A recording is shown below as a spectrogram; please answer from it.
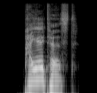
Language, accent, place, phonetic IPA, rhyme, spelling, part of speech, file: German, Germany, Berlin, [ˈpaɪ̯ltəst], -aɪ̯ltəst, peiltest, verb, De-peiltest.ogg
- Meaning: inflection of peilen: 1. second-person singular preterite 2. second-person singular subjunctive II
